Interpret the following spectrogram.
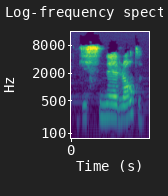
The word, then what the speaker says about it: Disneyland: son fils alors disneyland on va le prononce à la française disneyland retrait francisé en tgv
